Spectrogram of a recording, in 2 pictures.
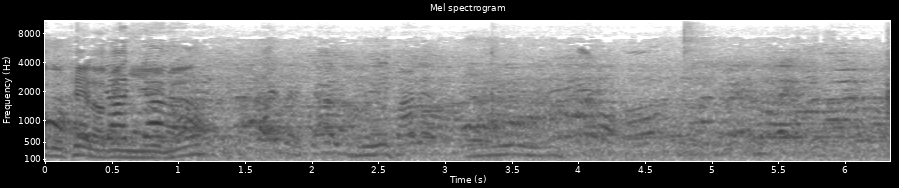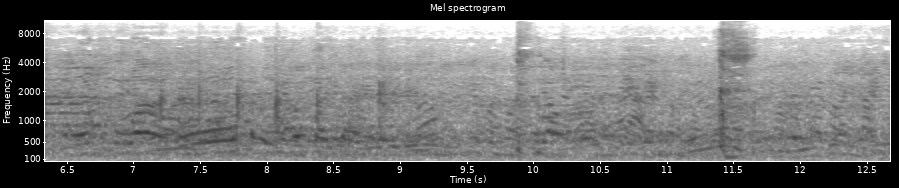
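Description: A large crowd of men chatters and calls out all around in an echoing hall.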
